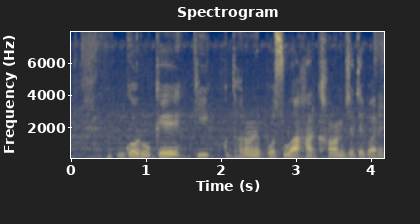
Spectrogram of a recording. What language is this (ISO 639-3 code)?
ben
